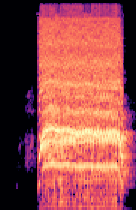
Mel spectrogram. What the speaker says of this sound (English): And start screaming now.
